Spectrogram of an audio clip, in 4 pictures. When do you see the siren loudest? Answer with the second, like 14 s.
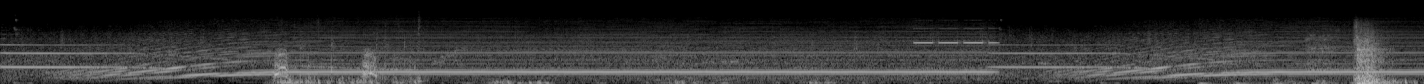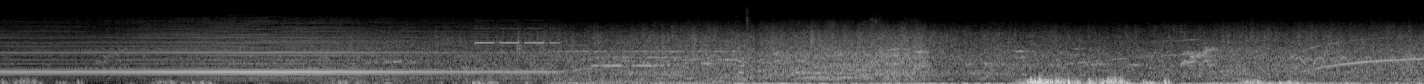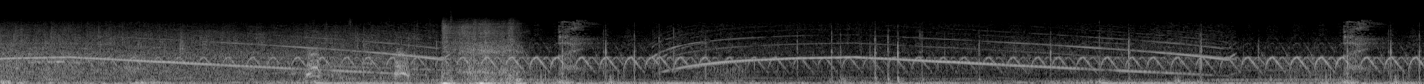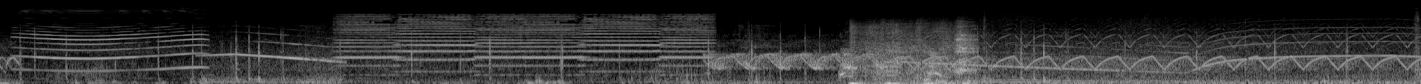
17 s.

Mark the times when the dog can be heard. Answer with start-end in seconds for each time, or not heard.
2.7-4.3, 31.5-33.1, 51.1-52.7.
